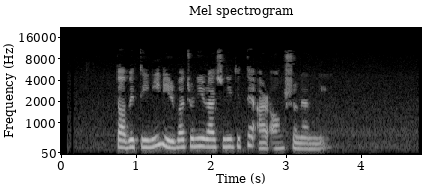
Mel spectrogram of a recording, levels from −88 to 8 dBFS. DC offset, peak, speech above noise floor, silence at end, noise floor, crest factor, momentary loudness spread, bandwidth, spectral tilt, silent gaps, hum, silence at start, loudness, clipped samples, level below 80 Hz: under 0.1%; -6 dBFS; 35 dB; 1.3 s; -57 dBFS; 18 dB; 8 LU; 11 kHz; -5.5 dB/octave; none; none; 0.75 s; -22 LUFS; under 0.1%; -70 dBFS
